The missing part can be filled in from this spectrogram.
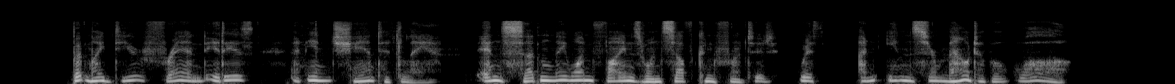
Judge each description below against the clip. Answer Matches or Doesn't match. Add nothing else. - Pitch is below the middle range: Doesn't match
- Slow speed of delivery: Matches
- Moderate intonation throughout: Matches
